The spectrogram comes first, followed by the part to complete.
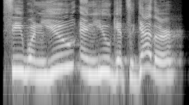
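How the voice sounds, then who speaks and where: A male pastor preaching a sermon in a conversational way that builds to emphatic shouts. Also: extremely high pitch, unhurried. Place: church sanctuary. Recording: long reverb with faint background music.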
